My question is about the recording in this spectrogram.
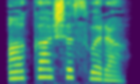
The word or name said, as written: ಆಕಾಶಸ್ವರ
